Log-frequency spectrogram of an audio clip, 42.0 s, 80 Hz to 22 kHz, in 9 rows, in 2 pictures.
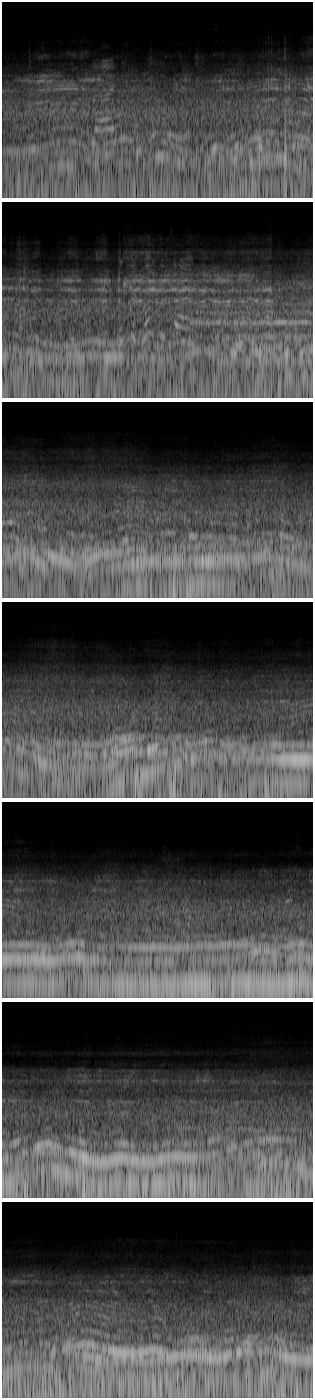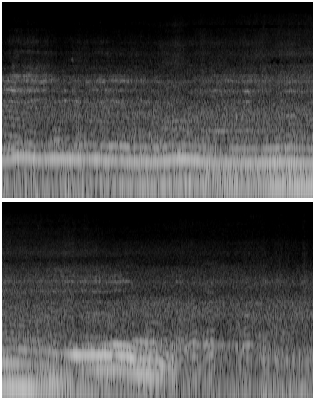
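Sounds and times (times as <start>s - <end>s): jet ski engine revving: 0.2s - 41.9s
water rushing: 26.8s - 41.9s.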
